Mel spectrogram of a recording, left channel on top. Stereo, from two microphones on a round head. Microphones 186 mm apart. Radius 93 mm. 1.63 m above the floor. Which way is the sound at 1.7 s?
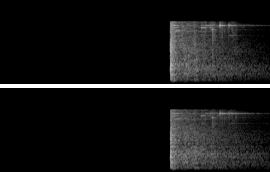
30° left (ahead or behind).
